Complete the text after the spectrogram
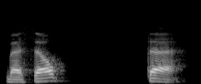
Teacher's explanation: Nah, jadi naqis, dia kurang idghamnya. Kurang masuknya ke huruf ta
